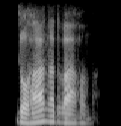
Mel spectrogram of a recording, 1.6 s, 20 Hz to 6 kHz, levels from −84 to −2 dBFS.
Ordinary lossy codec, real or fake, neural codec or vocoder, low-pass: Opus, 16 kbps; real; none; 5.4 kHz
